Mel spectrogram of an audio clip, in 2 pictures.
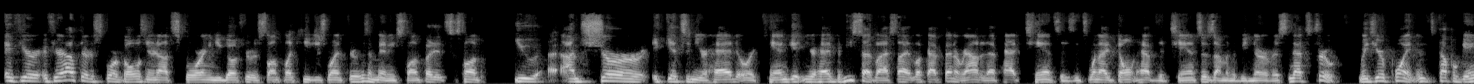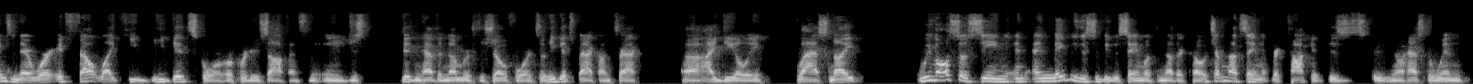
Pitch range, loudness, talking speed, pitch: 95-125 Hz, -18 LUFS, 290 wpm, 110 Hz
